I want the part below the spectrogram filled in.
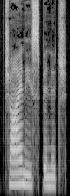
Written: Chinese spinach

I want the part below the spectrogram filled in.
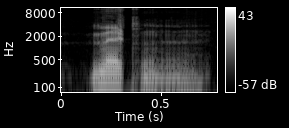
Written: mitten

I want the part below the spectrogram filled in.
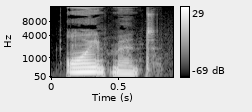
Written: ointment

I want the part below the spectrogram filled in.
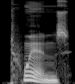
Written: twins

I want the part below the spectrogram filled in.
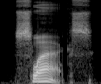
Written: slacks

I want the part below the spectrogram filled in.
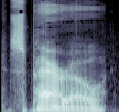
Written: sparrow

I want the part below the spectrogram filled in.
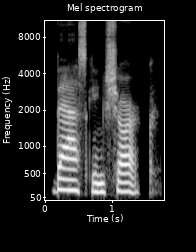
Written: basking shark

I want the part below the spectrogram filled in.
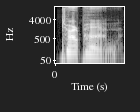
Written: tart pan

